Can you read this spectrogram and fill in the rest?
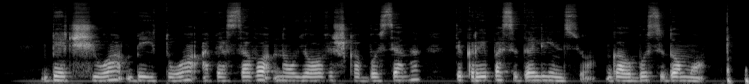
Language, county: Lithuanian, Klaipėda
